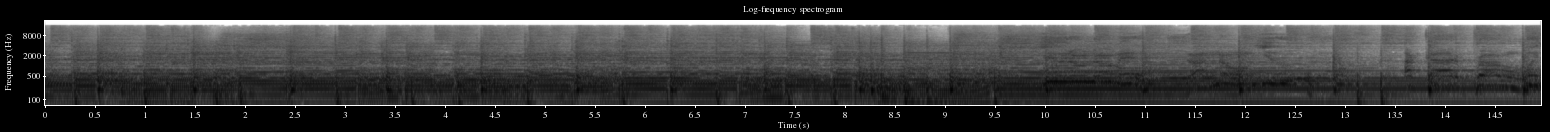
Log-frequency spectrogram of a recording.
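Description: Rock band playing live: electric guitar and keyboards hold sustained chords over a steady drum beat, in an instrumental passage before the vocals come in.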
